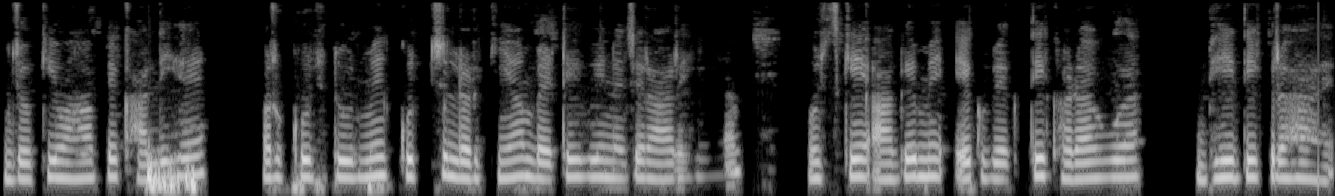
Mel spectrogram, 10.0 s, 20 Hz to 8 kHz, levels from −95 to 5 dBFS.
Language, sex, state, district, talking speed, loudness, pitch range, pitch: Hindi, female, Chhattisgarh, Balrampur, 175 wpm, -21 LUFS, 205-225 Hz, 215 Hz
